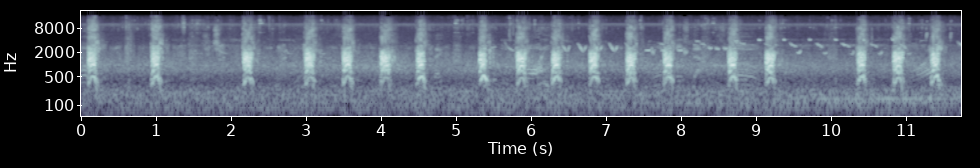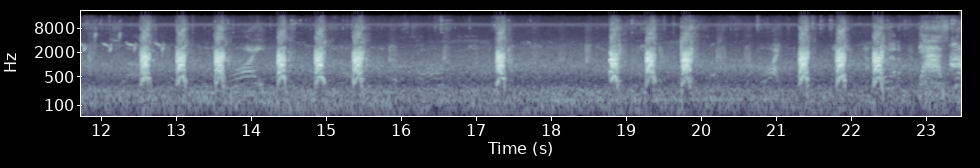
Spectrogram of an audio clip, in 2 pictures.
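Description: A large dog barks loudly and repeatedly, close by.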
